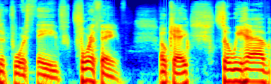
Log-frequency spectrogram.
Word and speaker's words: Forthave: I know it's forth of how do we pronounce it forthave forthave okay so we have uh Daniel and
